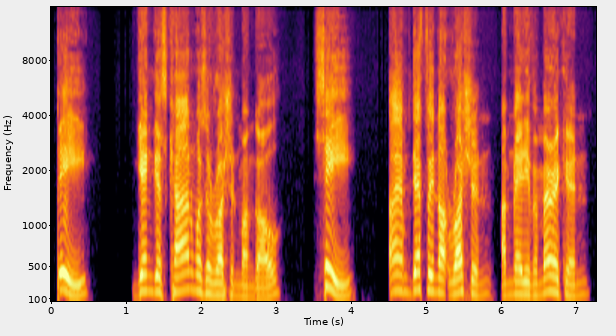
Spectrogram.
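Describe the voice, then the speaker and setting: A man's voice: fairly high pitch, no echo. Tipsy man hosting a rambling quiz stream. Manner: rambling, loose, swearing, reads quiz options aloud. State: tipsy, self-described as wasted. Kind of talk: casual livestream chat.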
